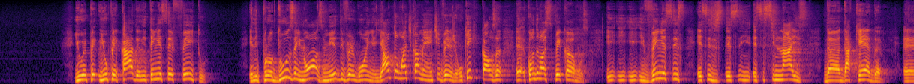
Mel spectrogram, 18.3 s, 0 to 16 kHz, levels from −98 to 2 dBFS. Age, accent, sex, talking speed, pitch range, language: 20-39, Brazilian, male, 130 wpm, 170-230 Hz, Portuguese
